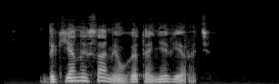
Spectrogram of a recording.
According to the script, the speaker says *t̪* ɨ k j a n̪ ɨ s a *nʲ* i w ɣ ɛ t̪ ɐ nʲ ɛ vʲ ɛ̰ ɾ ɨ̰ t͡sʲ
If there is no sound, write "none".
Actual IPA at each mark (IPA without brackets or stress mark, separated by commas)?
d̪, mʲ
